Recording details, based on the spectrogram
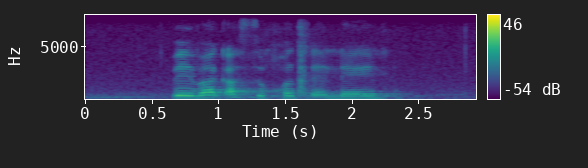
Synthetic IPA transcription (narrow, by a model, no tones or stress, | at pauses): bɛβakʼasɪk͡xʰɔt͡ɬʼɛ̰lɛːlɔ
